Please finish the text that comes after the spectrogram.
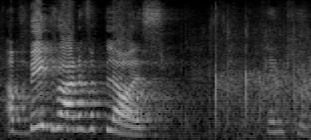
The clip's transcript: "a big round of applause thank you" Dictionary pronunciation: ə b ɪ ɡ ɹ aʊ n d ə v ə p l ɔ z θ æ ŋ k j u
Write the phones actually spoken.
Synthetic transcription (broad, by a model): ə b ɪ ɡ ɹ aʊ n ə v ə p l ɔ z t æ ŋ k j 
